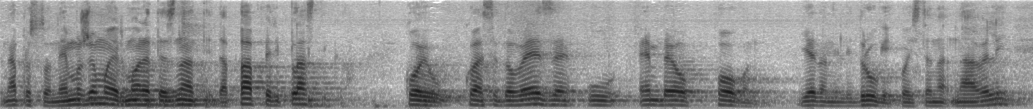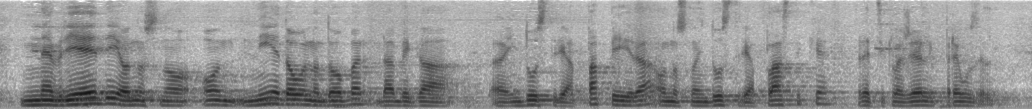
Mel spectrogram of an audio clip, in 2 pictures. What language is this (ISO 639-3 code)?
hrv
